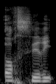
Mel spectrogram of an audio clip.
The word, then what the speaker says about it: Orséry: Et maintenant, Hors Série aimerait changer. Hors Série, ça s'écrit O-R-S-E-R-Y.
